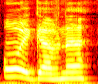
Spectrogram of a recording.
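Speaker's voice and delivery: hammed-up British street greeting; mock British. Co-host joking with the hosts, mock British accent. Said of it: "mimicking, uh, British culture".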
